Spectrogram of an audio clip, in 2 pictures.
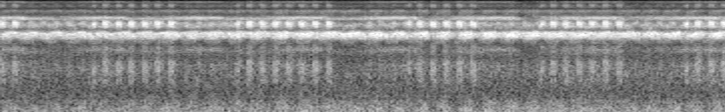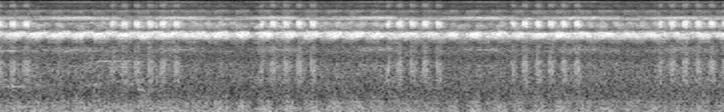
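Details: Japanese garden before dawn in autumn, filled with many singing insects: unbroken high trills, pulsing roughly four times a second, with shimmering overlapping voices and a steady background hiss.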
